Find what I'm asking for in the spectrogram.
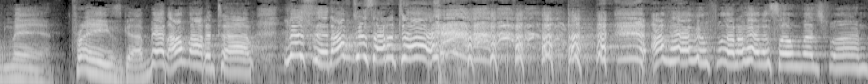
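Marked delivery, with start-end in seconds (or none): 1.5-4.4 high, loud exclamation rising into laughter; excited shouting. Real, not acted. Preacher exclaims, still worked up. 4.4-6.5 high, loud burst of laughter. Real, not acted. 6.5-8.7 high, loud delight coming down from laughter; elated shouting. Real, not acted. Elated preacher after laughing.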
